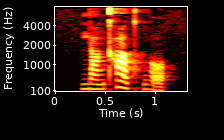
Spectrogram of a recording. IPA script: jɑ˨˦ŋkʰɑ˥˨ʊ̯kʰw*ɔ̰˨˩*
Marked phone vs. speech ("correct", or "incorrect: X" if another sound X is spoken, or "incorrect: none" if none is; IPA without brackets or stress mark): correct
